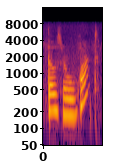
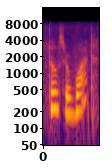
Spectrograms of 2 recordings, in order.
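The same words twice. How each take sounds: First: High squeaky little voice, asking again; a small child squeaking the question once more; high puzzled squeak; squeaky Roo. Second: High squeaky little voice; high eager squeak; squeaky Roo. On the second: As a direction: squeak it out like a small excited child. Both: Acted. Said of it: "Roo squeaked".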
